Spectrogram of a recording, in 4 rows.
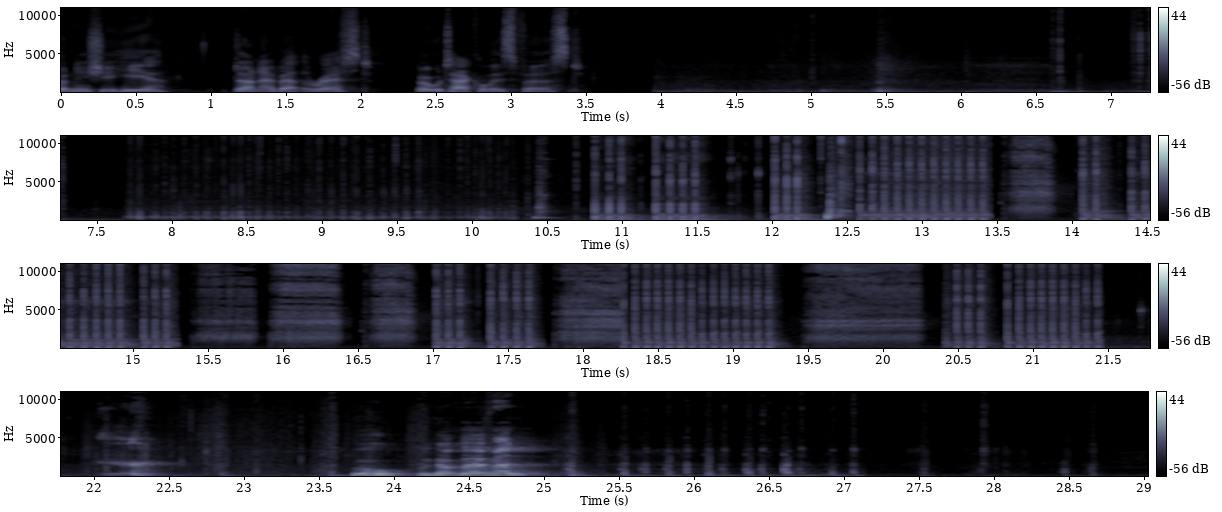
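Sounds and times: power impact tool hammering: 10.7 - 15.4, 17.0 - 19.4, 20.4 - 21.5.

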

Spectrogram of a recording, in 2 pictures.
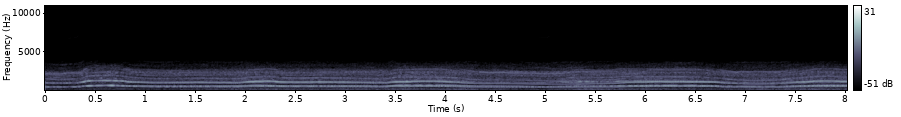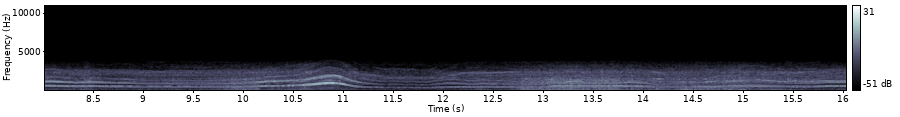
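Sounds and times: drone propellers whining: 0.0 - 16.0.

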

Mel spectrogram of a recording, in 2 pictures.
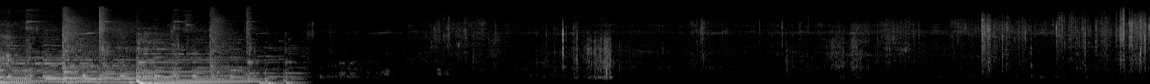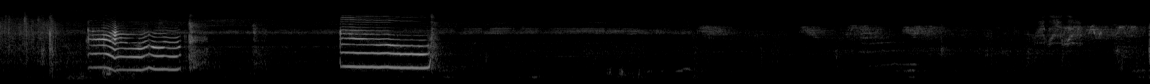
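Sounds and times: leaves and branches rustling: 3.1 - 13.7
kitten meowing: 12.4 - 13.4, 14.9 - 15.9, 20.2 - 20.6.

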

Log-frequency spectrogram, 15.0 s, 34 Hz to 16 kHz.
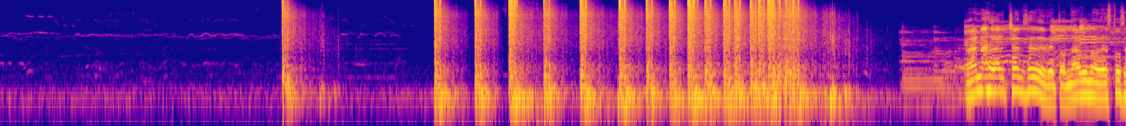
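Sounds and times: explosive blasts: 3.8 - 4.7, 5.8 - 11.8.

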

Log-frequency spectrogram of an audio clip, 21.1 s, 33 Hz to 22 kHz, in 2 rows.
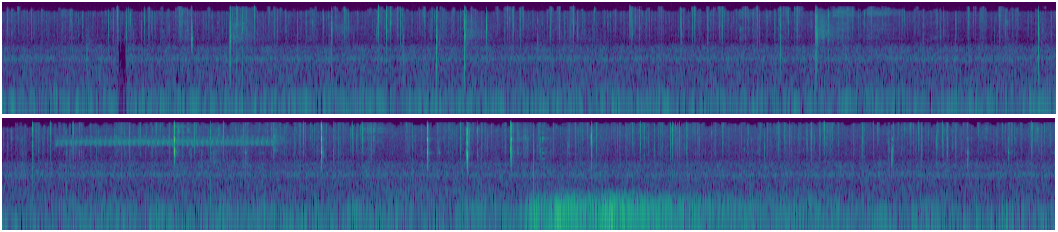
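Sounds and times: low rumble: 12.6 - 21.0.

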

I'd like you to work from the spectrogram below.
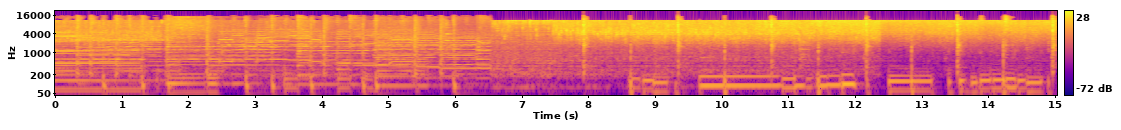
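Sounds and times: onions sizzling in a frying pan: 0.0 - 1.9, 6.6 - 15.0
background music: 0.0 - 6.8.

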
